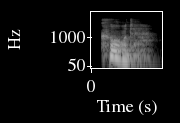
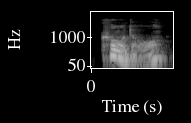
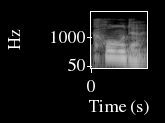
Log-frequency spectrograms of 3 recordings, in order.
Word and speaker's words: Cawdor: Glamis, that's Glamis, and we have Corda, that's Corda. Now, Glamis, because it's spelt with an I, is sometimes mispronounced as Glamis. It doesn't really hurt anyone, but it is actually Glamis. And Corda is sometimes pronounced Cawdor by people, but Corda is actually more standard.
